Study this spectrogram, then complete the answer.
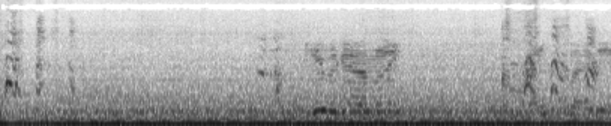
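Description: A woman talks inside a moving vehicle.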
